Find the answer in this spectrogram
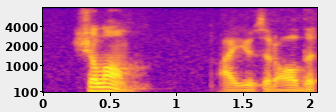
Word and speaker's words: Shalom: um but the Shalom the word Shalom derives the o sound from the Hebrew uh vowel W mystery solved this is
